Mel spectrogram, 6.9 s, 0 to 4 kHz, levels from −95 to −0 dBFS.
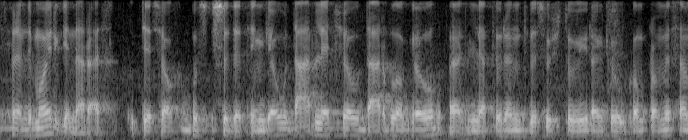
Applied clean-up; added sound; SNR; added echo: neural separator model SepFormer DNS4.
